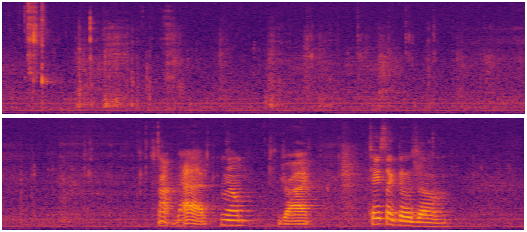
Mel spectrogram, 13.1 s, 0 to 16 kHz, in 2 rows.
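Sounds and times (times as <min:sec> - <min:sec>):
crackers crunching: 0:00.2 - 0:10.1
soft chewing: 0:00.3 - 0:11.0.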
